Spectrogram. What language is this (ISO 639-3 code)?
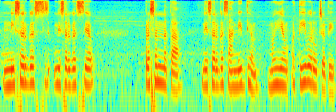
san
